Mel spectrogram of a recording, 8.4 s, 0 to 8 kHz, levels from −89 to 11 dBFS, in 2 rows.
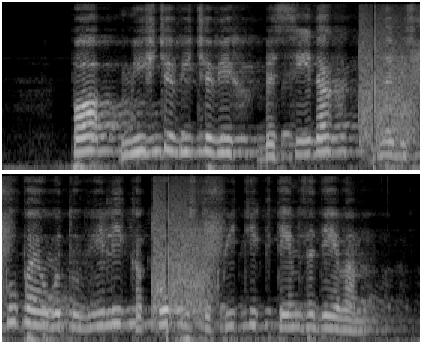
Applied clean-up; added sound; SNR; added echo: none; Gunshot, gunfire; 7 dB; reverberation time 1.0 s.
